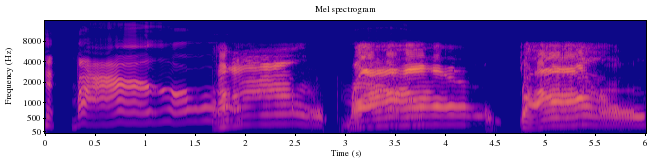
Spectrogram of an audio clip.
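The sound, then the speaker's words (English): A male cat lets out a string of long, drawn-out yowling meows, about four in a row with brief pauses between, loud, wavering up and down almost like singing. “My cats all have different meows.”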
